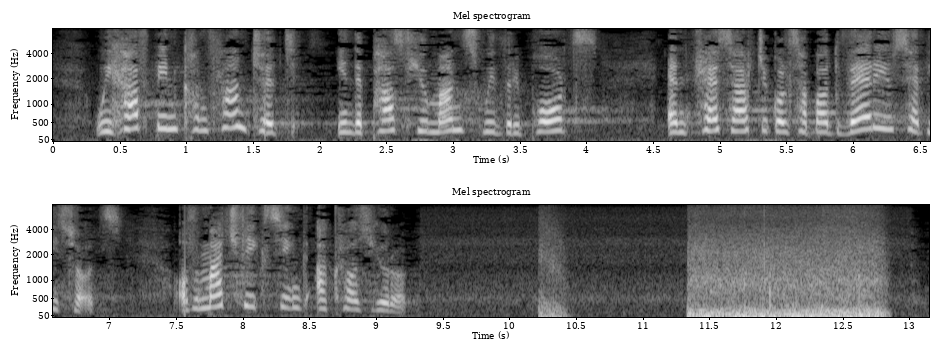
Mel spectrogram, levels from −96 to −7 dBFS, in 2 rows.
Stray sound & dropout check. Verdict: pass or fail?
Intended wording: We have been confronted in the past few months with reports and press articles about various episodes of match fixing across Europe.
fail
